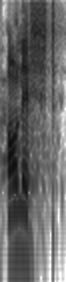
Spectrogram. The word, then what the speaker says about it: honest: um another one with silent h uh honest yeah it's a good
